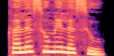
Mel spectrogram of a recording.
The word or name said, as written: ಕಲಸುಮೆಲಸು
